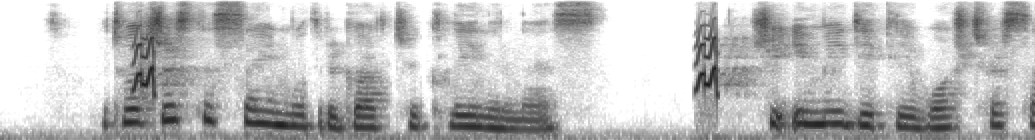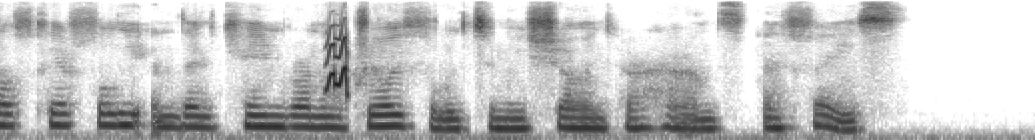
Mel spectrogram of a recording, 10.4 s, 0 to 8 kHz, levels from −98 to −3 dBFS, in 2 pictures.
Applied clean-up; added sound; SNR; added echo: neural diffusion model UNIVERSE++.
